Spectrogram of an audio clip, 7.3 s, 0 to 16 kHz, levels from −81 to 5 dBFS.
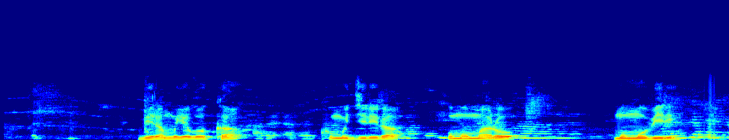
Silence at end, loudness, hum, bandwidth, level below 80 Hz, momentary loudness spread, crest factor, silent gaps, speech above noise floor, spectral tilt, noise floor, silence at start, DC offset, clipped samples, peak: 0 s; -17 LUFS; none; 6.4 kHz; -56 dBFS; 23 LU; 16 dB; none; 44 dB; -9 dB/octave; -60 dBFS; 0.3 s; under 0.1%; under 0.1%; -4 dBFS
